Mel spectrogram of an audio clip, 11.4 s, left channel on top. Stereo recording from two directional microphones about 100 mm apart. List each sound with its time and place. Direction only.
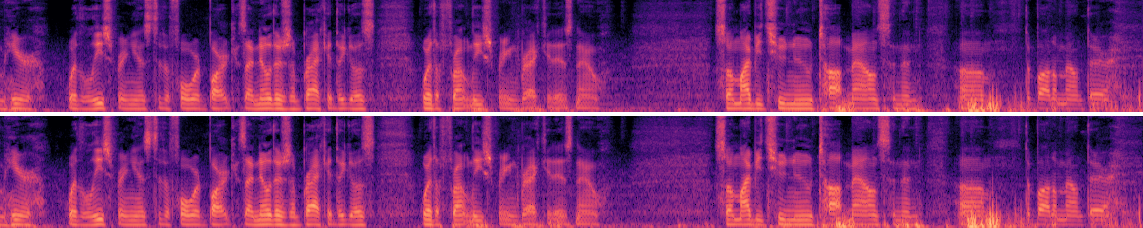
0.3 s speech: 25° right (ahead or behind)
5.3 s speech: 30° right (ahead or behind)
7.3 s speech: 15° right (ahead or behind); by 11.3 s 40° right (ahead or behind)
